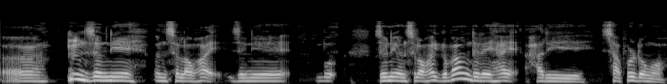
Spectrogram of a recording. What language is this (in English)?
Bodo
